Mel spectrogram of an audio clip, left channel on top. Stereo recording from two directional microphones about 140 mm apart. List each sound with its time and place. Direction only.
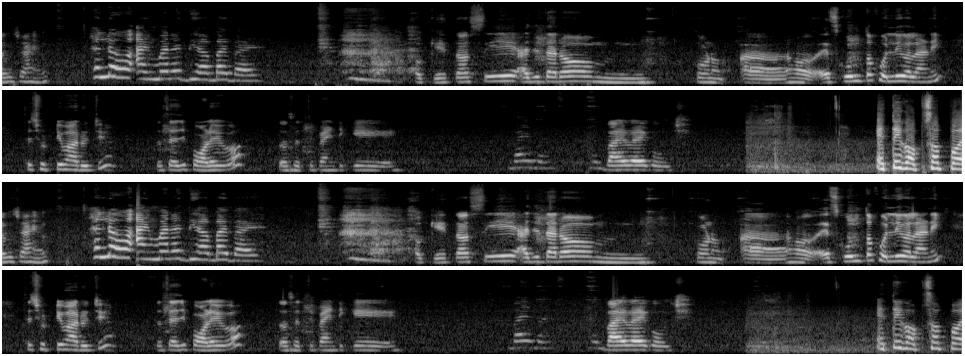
0.0 s a woman's voice: 60° right (ahead or behind)
0.9 s speech: 15° left (ahead or behind)
4.9 s speech: 5° left (ahead or behind)
7.1 s speech: 15° left (ahead or behind)
9.8 s speech: 25° left (ahead or behind)
12.7 s speech: 5° right (ahead or behind)
13.1 s speech: 15° right (ahead or behind)
15.6 s a woman's voice: 30° right (ahead or behind)
18.3 s a woman's voice: 45° left (ahead or behind)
